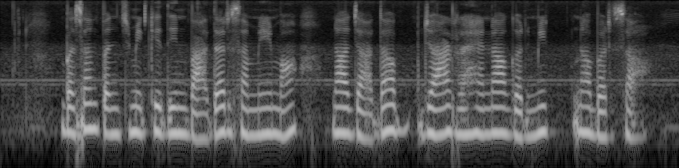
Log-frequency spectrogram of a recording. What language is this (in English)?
Chhattisgarhi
